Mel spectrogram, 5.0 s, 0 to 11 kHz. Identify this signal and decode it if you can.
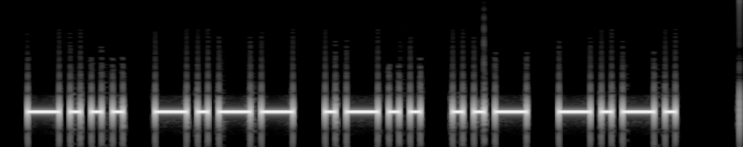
Morse code, heard as a keyed tone, about 17 wpm, 800 Hz. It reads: BYLUC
